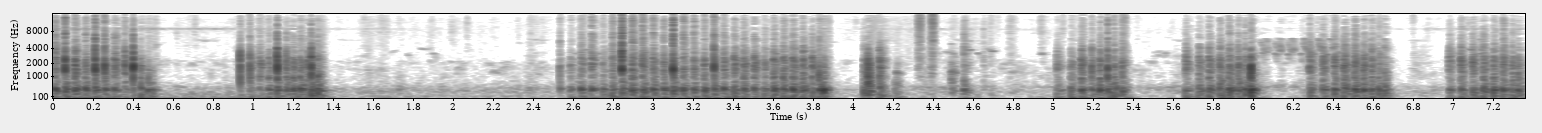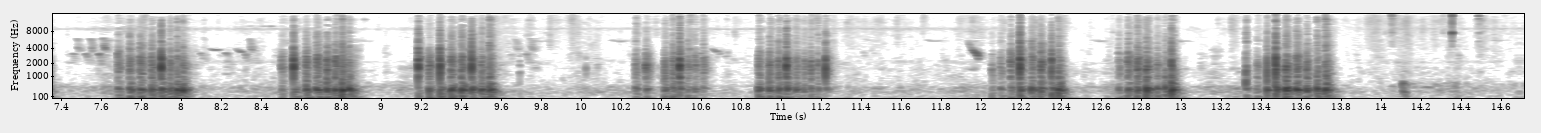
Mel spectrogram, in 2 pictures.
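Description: Narrow hand chisel cutting into teak: a run of short scraping cuts, a little over one a second, with one longer stroke about three seconds in.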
